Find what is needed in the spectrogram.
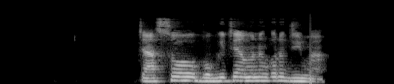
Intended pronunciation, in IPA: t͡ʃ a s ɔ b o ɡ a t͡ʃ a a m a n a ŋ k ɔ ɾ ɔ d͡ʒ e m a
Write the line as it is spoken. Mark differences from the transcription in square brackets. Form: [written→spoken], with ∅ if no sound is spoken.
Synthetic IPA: t͡ʃ a s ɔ b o ɡ [a→i] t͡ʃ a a m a n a ŋ k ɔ ɾ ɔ d͡ʒ [e→i] m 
